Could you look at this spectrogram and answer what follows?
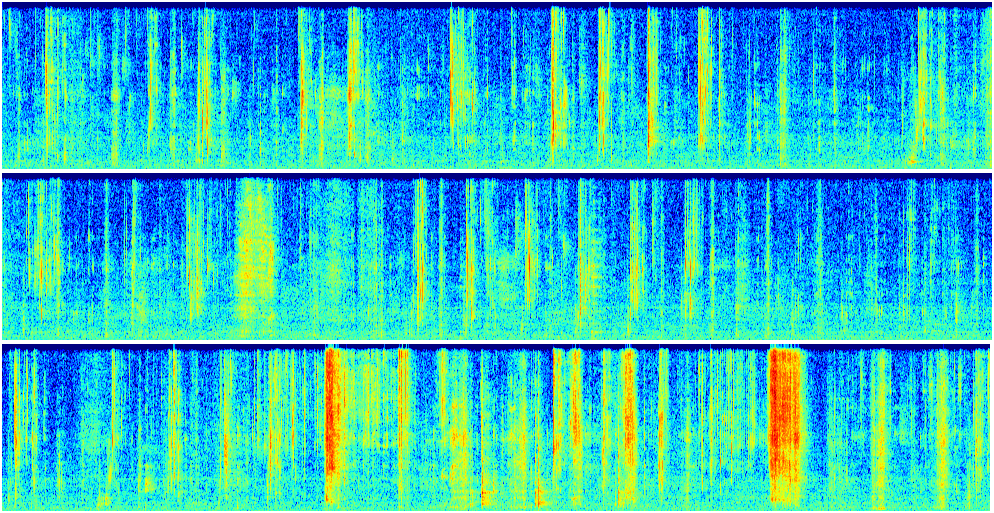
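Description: Close-miked eating: a person chewing with many small mouth clicks, and a few louder, sharp crunching bites near the end, over a steady low hum.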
